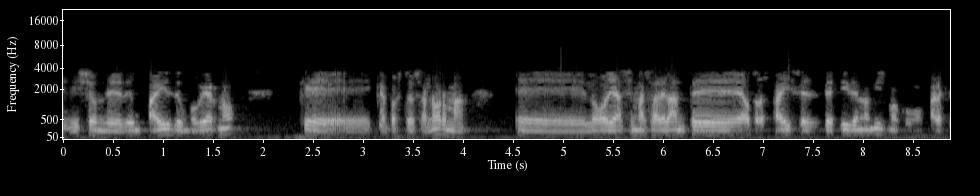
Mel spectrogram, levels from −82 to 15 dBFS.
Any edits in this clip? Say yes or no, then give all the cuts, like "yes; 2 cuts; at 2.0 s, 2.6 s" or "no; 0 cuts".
no; 0 cuts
